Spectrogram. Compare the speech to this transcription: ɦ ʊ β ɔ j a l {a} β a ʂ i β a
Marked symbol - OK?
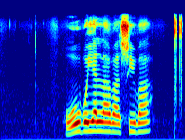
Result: yes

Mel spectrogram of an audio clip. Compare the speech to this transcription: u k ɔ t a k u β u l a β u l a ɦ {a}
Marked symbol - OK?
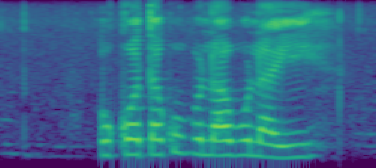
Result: no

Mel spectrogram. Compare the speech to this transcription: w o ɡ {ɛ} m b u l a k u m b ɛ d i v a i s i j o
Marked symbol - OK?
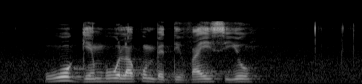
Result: no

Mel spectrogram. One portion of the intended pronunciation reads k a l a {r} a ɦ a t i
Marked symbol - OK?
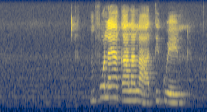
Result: no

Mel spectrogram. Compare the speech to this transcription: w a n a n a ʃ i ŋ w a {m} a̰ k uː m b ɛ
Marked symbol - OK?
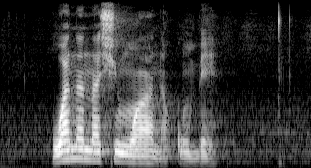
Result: no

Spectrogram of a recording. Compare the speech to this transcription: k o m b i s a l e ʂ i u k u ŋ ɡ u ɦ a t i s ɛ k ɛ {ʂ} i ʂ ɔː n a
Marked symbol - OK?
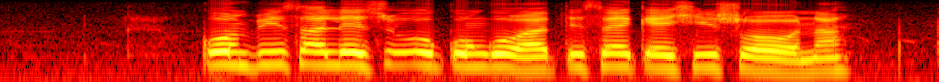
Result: no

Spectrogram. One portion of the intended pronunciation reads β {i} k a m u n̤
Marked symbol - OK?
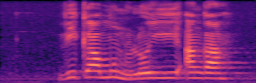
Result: yes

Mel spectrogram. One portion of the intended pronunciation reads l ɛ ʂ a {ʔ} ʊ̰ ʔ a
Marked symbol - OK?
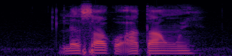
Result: no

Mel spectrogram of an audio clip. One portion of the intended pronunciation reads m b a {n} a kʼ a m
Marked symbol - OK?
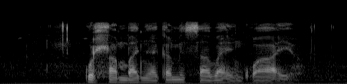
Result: no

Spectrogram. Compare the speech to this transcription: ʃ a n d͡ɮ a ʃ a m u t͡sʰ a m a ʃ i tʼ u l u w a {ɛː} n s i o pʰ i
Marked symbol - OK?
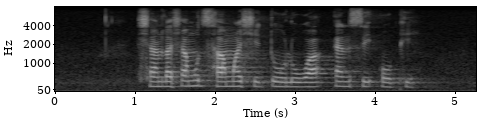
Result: no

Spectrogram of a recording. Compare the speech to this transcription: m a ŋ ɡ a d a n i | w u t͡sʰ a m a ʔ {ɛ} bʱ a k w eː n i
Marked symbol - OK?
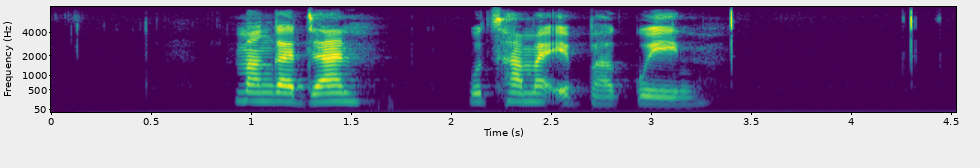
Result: yes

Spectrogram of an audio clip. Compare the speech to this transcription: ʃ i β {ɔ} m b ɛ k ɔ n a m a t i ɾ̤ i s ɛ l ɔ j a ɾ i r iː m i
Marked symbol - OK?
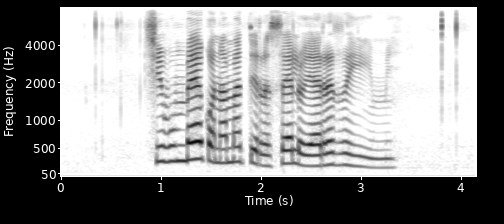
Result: no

